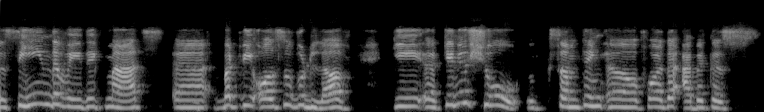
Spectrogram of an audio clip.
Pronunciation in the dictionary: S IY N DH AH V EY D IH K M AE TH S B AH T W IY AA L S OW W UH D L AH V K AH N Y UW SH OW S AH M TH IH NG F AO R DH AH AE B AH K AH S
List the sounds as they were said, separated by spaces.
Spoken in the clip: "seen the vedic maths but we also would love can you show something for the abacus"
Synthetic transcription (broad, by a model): S IY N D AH V EY D IH K M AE T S B AH T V IY AA L S OW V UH D L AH V K AH N Y UW SH OW S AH M T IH NG F AO R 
